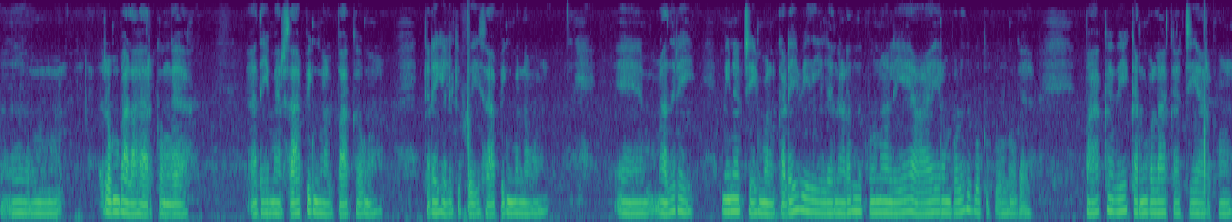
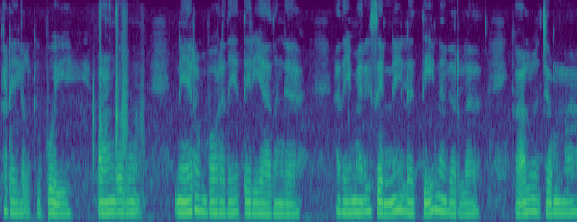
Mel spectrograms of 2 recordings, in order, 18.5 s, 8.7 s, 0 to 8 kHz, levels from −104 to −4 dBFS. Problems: low volume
